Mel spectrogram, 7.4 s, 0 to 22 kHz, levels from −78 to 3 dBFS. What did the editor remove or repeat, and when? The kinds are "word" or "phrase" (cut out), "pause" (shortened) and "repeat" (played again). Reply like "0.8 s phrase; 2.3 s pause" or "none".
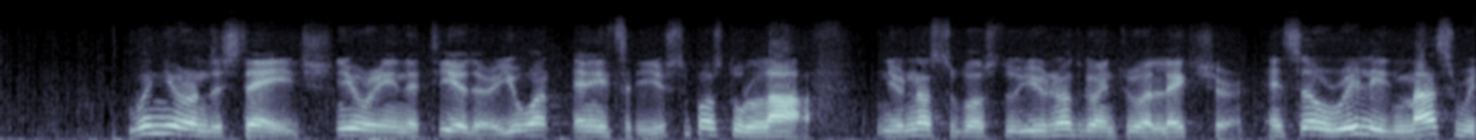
1.7 s word; 3.2 s word; 4.3 s pause; 6.3 s pause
